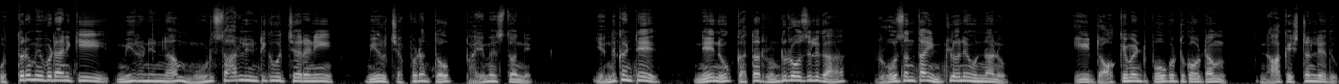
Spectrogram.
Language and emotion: Telugu, fearful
